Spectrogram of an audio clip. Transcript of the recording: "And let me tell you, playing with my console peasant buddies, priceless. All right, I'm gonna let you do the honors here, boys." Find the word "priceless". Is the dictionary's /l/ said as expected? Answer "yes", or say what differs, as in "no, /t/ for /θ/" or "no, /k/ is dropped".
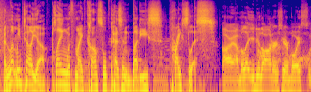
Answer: yes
